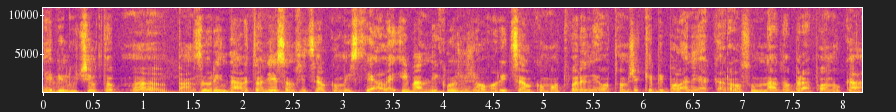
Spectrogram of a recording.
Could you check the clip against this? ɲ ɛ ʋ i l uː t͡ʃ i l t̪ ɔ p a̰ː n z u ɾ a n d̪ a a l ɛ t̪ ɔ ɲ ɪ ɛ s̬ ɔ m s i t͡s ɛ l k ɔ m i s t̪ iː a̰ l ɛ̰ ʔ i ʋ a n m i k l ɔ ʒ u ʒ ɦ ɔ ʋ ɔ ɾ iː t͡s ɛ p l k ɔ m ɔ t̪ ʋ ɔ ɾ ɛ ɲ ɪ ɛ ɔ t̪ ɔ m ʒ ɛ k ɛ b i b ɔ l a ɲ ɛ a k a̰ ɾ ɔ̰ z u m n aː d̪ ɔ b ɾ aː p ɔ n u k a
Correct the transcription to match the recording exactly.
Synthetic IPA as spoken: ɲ ɛ ʋ i l uː t͡ʃ i l t̪ ɔ p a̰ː n z u ɾ i n d̪ a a l ɛ t̪ ɔ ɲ ɪ ɛ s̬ ɔ m s i t͡s ɛ l k ɔ m i s t̪ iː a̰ l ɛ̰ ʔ i ʋ a n m i k l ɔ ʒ u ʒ ɦ ɔ ʋ ɔ ɾ iː t͡s ɛ l k ɔ m ɔ t̪ ʋ ɔ ɾ ɛ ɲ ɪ ɛ ɔ t̪ ɔ m ʒ ɛ k ɛ b i b ɔ l a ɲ ɛ a k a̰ ɾ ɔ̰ z u m n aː d̪ ɔ b ɾ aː p ɔ n u k a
